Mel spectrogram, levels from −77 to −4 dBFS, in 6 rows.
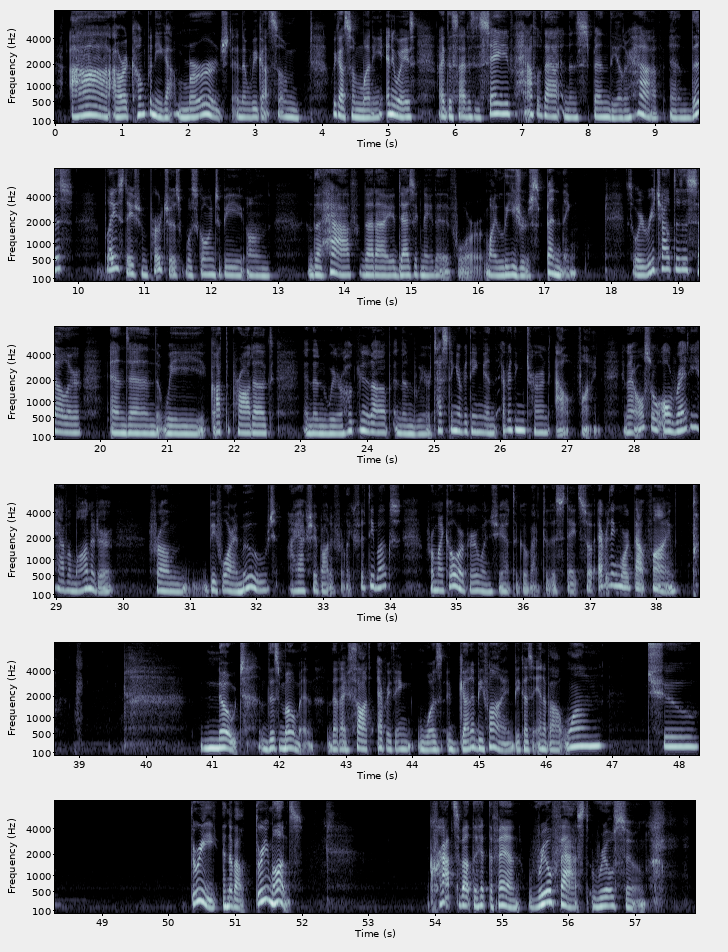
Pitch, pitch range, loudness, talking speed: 175 Hz, 160-210 Hz, -27 LUFS, 150 wpm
